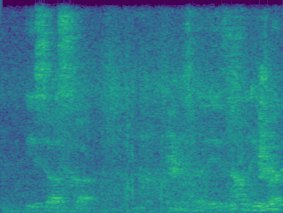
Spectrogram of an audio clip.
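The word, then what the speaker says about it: יששכר: The question, what's the correct pronunciation? So his practice was to pronounce it Esau Schar.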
